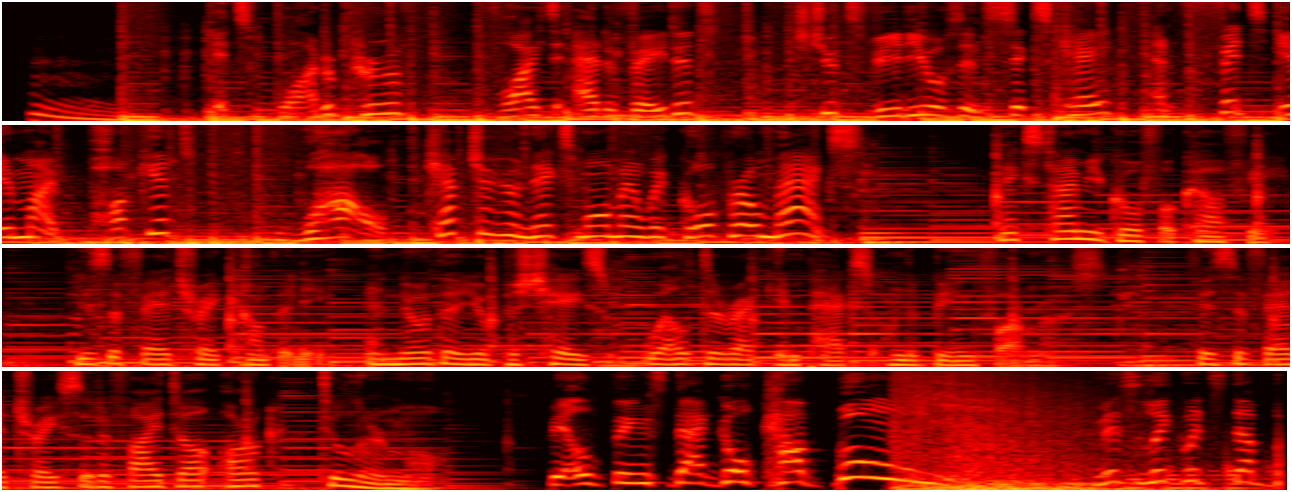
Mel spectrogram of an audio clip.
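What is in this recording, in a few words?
Burmese Accented English Commercial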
